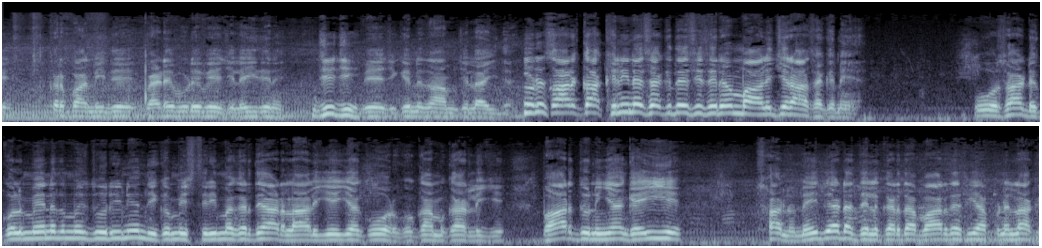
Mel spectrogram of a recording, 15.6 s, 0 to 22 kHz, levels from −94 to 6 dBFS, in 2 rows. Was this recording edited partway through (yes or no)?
yes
